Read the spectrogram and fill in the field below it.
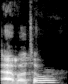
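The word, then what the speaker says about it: abattoir: is British for a slaughter house and is pronounced avire avire okay okay that makes sense because this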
